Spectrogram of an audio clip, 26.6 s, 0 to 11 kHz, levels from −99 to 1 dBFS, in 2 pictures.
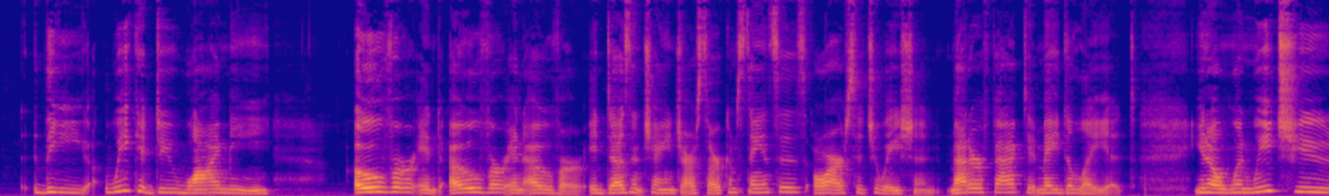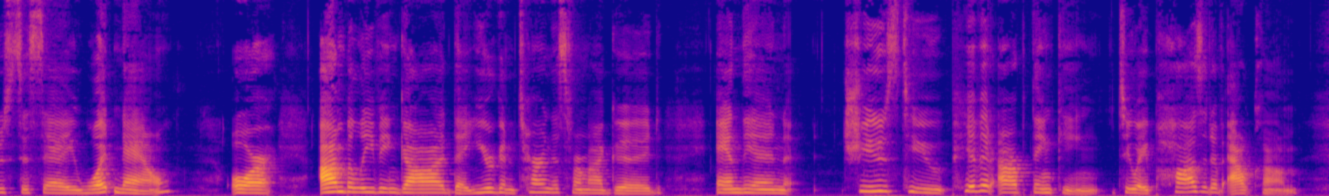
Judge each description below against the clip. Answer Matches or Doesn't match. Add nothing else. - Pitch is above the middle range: Matches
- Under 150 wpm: Matches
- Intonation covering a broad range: Doesn't match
